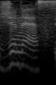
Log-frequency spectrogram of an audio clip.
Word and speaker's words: Jeunesse: eight ageless what's the company how do you pronounce it jeunesse jeunesse and it's less than 75 retail with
